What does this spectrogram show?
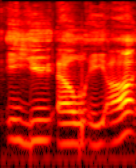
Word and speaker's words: Euler: angles and Euler angles e-u-l-e-r is pronounced Euler fun fact well it's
